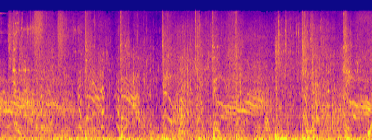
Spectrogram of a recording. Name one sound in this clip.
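Punches and thuds land in a cartoonish brawl.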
